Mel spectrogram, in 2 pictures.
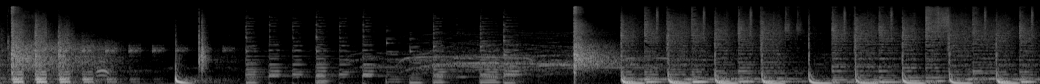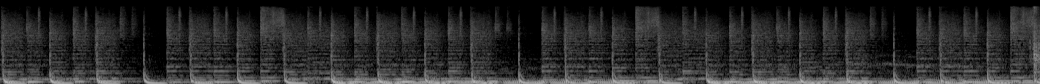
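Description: An upbeat Tagalog pop song with a steady beat, bright instrumentation and a sung melody, playing loud and full after a brief, sparse intro.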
